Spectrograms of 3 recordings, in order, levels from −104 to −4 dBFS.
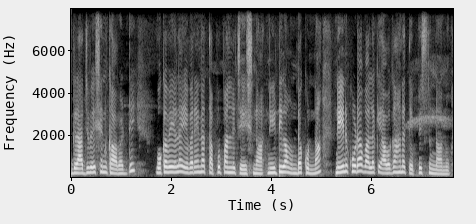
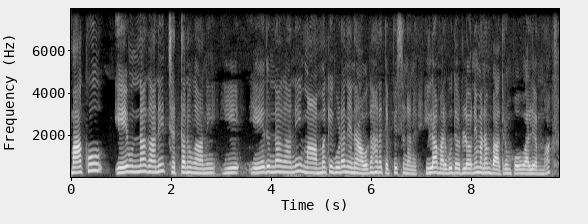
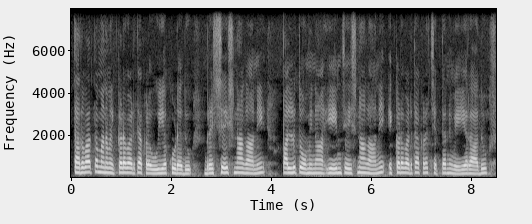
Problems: background sounds at intervals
